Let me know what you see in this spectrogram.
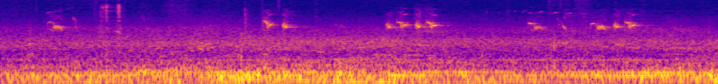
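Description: Small birds chirping, short high chirps coming in little clusters several times, over a steady low background hum.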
